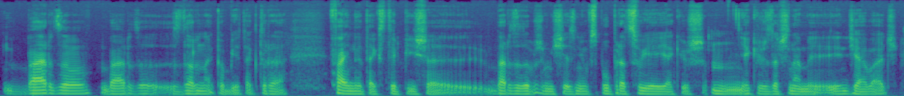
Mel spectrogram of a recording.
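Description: A man with a gravelly, creaky voice talks over his composing work in a halting, thoughtful way, filling pauses with small hums. The sound is close and dry, with no room around it. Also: fairly low pitch, darkish tone, dry recording. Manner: thoughtful, halting with many fillers. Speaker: composer and musician. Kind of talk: casual interview talk.

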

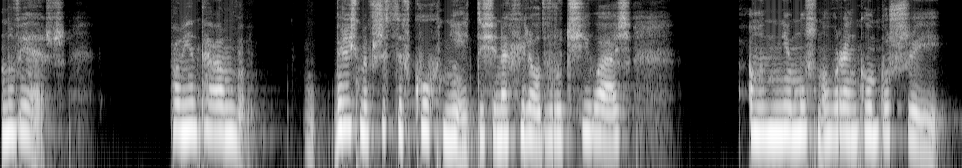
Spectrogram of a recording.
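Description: A high-voiced young daughter in a radio drama, played by a woman, frightened and bitter. She speaks slowly, in a halting, shaky way, as if each word costs her. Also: little pitch movement, warm tone, breathy edge, heavily acted. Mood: hushed.

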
